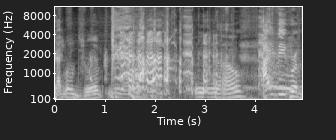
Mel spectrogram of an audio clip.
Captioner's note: laughter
